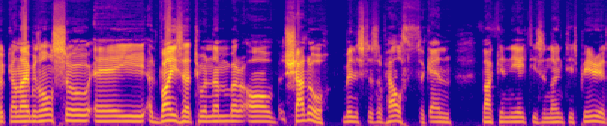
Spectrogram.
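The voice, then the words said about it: Welsh accent. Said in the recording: “I was born in Wales. I live in Wales. It's a giveaway straight away with my accent.”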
